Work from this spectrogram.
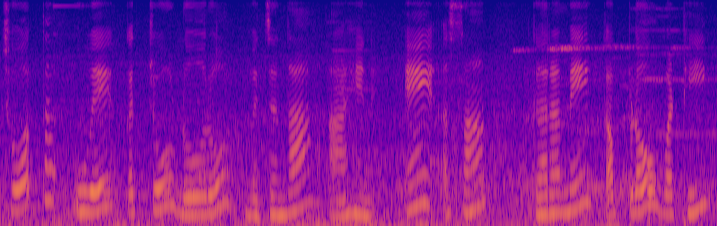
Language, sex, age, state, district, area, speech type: Sindhi, female, 30-45, Gujarat, Junagadh, rural, spontaneous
